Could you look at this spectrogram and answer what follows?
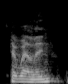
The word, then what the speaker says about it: Llewellyn: Llewellyn.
